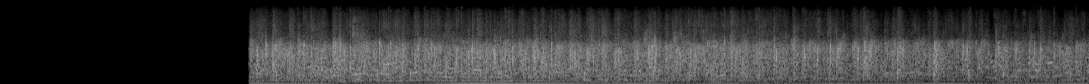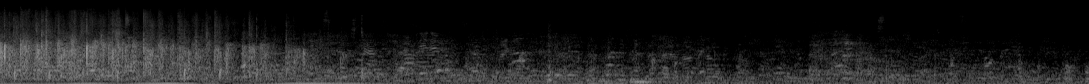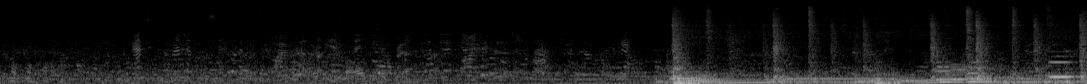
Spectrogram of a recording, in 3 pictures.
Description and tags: I recorded a concert of my own and this is the crowd in the beginning, with a little applause
unprocessed, people, applause, crowd, mutter, concert, ambience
